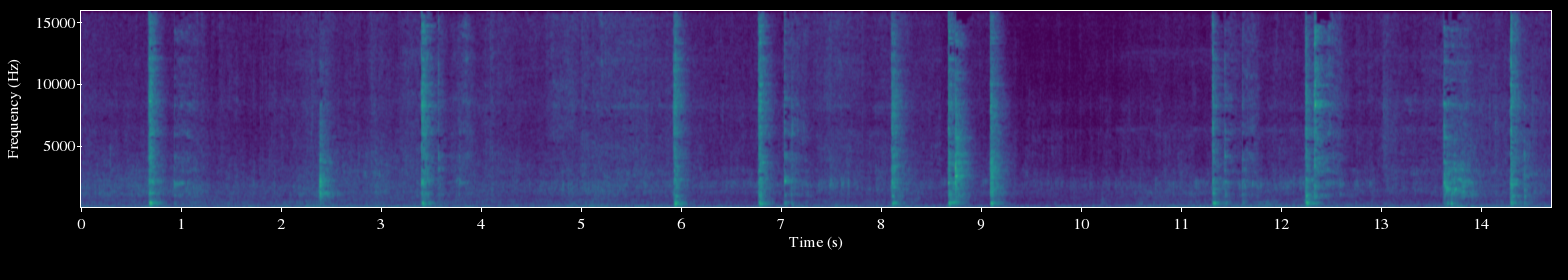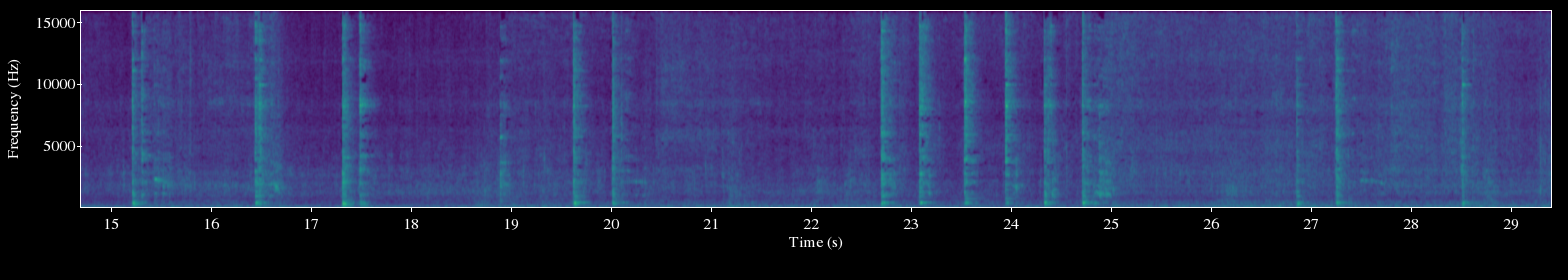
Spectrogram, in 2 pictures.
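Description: Metal spoon stirring chicken gizzards, liver and onions in a stainless steel pan. It clinks and scrapes against the pan at irregular intervals, more often near the end, over a faint steady sizzle of the frying.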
